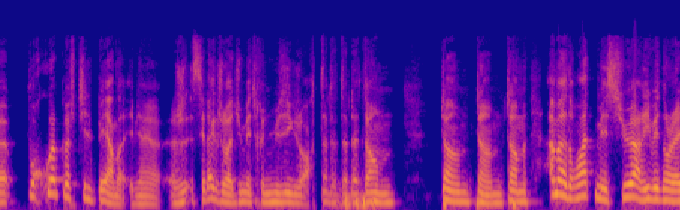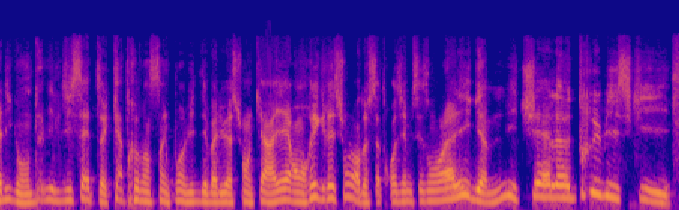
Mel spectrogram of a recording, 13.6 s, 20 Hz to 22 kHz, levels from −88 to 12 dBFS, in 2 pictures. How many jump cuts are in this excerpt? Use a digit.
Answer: 0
